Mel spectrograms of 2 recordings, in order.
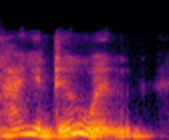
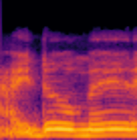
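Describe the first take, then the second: First: It is said in a careful, formal suburban style. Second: It is said in a relaxed, casual street style.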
